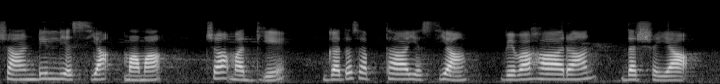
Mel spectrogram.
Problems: none marked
